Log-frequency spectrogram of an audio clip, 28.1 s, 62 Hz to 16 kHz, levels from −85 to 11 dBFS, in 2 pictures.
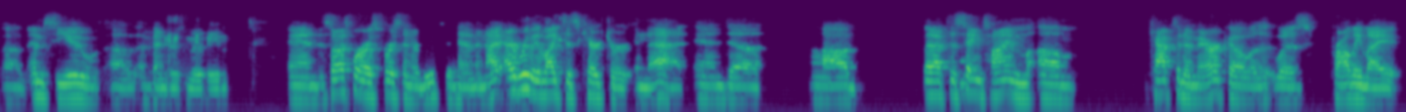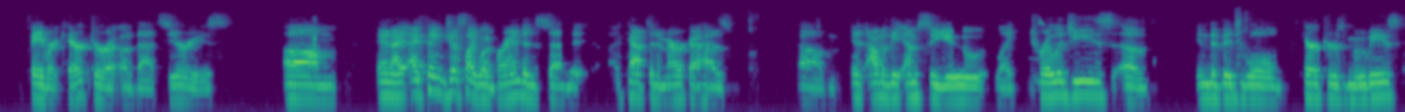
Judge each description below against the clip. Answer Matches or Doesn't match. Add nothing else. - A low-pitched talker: Matches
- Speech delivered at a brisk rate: Doesn't match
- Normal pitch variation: Matches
